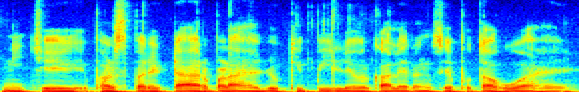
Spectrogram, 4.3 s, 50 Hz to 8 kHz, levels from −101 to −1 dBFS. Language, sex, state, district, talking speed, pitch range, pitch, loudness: Hindi, male, Uttar Pradesh, Lucknow, 235 wpm, 95-100 Hz, 95 Hz, -15 LUFS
